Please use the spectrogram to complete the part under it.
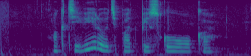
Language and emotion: Russian, neutral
